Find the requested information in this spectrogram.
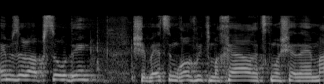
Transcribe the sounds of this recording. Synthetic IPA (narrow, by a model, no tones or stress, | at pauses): imzeloabsuʁd̪i | ʃebeet͡se̞mʁo̞vmit̪maχeaaʁet͡skmo̞ʃene̞ːma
